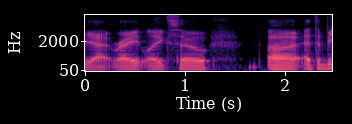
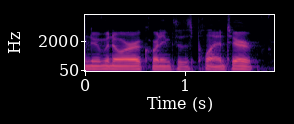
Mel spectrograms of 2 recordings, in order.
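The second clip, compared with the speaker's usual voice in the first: ordinary talk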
